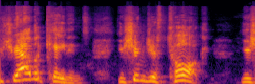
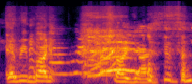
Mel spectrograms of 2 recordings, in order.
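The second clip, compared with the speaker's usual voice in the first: laughing; 6 semitones higher than usual. Real, not acted. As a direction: burst into laughter mid-apology.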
